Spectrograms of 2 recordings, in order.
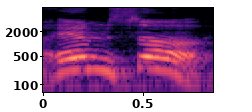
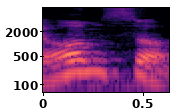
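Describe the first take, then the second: First: The first vowel sounds like 'em'. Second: The first vowel sounds like 'um'. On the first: This is how Americans say it. "미국 애들 또 엠써, 엠써 이렇게 읽는다고" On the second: This is how Koreans say it. "우리말이 엄써"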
